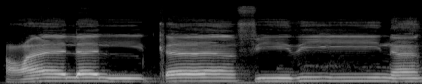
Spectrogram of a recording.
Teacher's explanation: عین کو صاف کر کے گلے سے نکالیں گے، عین کے بعد لام ہے، اس لام کو دوسرے لام سے ملا دیں گے کیونکہ دوسرا لام ساکن ہے۔ ان دونوں لاموں کے درمیان یا بھی موجود ہے، الف بھی ہے، ان دونوں حرفوں کو ہم نہیں پڑھیں گے۔ · کاف کو باریک کر کے پڑھیں گے، کاف پر کڑا زبر ہونے کی وجہ سے کاف کو ایک الف کے مقدار کھینچیں گے۔ کاف کے بعد فا ہے، فا کو بھی بغیر کھینچے پڑھنا ہے، را کو باریک کر کے پڑھیں گے، اور را کے بعد یا مدہ ہونے کی وجہ سے را کو ایک الف کے مقدار کھینچیں گے۔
